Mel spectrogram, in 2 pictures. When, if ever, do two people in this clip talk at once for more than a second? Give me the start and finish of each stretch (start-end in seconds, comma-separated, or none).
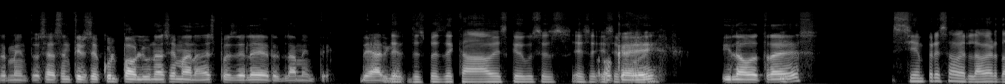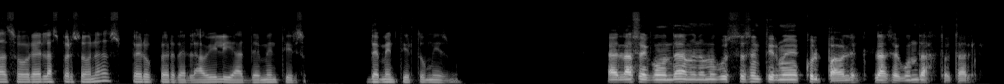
none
